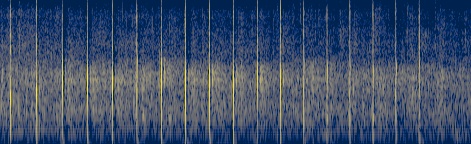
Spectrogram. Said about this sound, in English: Let's give Dr. Biden another round of applause.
